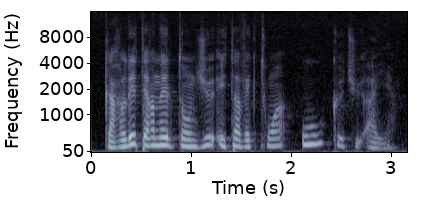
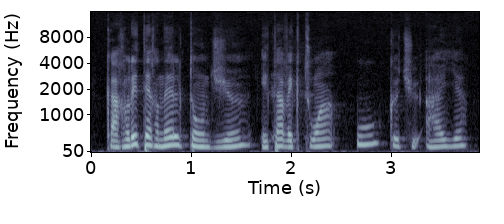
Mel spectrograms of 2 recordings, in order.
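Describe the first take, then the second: No difference in how they are said.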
